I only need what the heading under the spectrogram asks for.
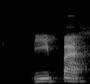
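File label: "lipas", Malay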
